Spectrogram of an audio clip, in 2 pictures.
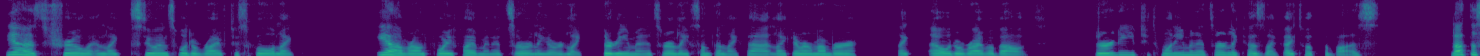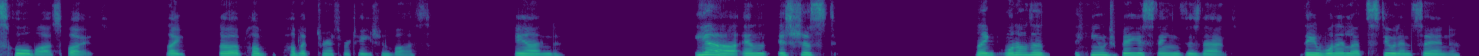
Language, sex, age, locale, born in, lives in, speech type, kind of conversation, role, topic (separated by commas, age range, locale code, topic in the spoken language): English, female, 25-29, en-US, United States, United States, conversation, advice, user, How can I move past regret about missed opportunities and create new ones?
